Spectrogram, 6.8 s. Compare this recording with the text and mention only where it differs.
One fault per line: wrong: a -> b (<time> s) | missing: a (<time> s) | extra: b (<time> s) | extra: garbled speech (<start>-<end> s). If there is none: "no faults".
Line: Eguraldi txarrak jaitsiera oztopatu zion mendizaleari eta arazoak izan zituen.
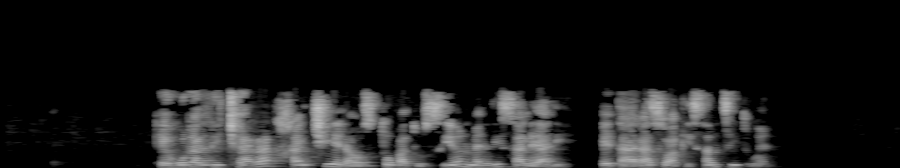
no faults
